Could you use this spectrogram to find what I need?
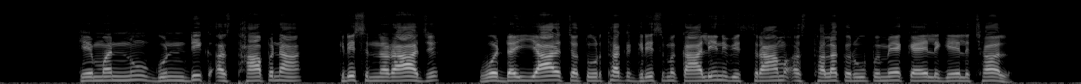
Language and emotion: Maithili, neutral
